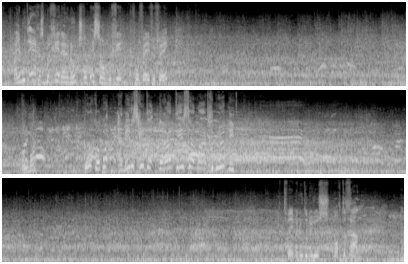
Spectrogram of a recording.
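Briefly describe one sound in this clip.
A small crowd murmurs and calls out across an open stadium.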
